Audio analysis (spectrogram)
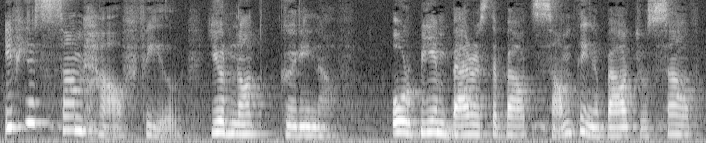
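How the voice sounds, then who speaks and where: A middle-aged woman whose first language is Afrikaans, giving an earnest, measured motivational talk about her own life. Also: mid-range voice, dark tone. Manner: earnest, measured, with small restarts.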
